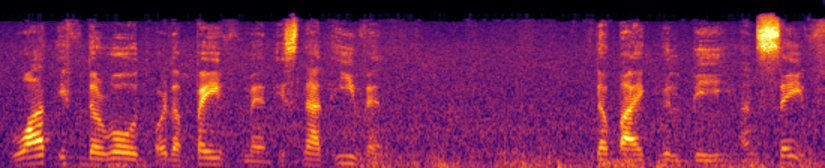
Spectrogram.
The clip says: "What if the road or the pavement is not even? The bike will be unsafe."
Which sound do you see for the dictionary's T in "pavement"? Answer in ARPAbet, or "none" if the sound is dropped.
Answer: T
